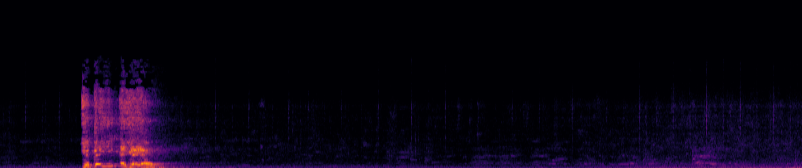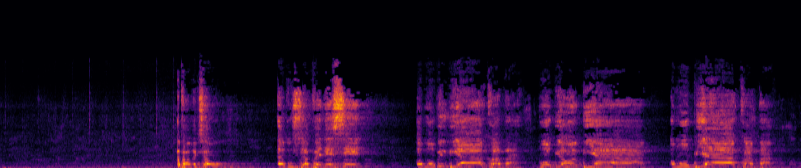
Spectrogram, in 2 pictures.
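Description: A man speaks loudly through a microphone over loudspeakers outdoors.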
